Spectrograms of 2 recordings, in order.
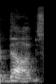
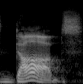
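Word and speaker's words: Doubs: Gabriel Davis this season um Romeo is it dubes or dubs because so it's actually neither it's Dobbs Dobbs okay I thought it was dubes for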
